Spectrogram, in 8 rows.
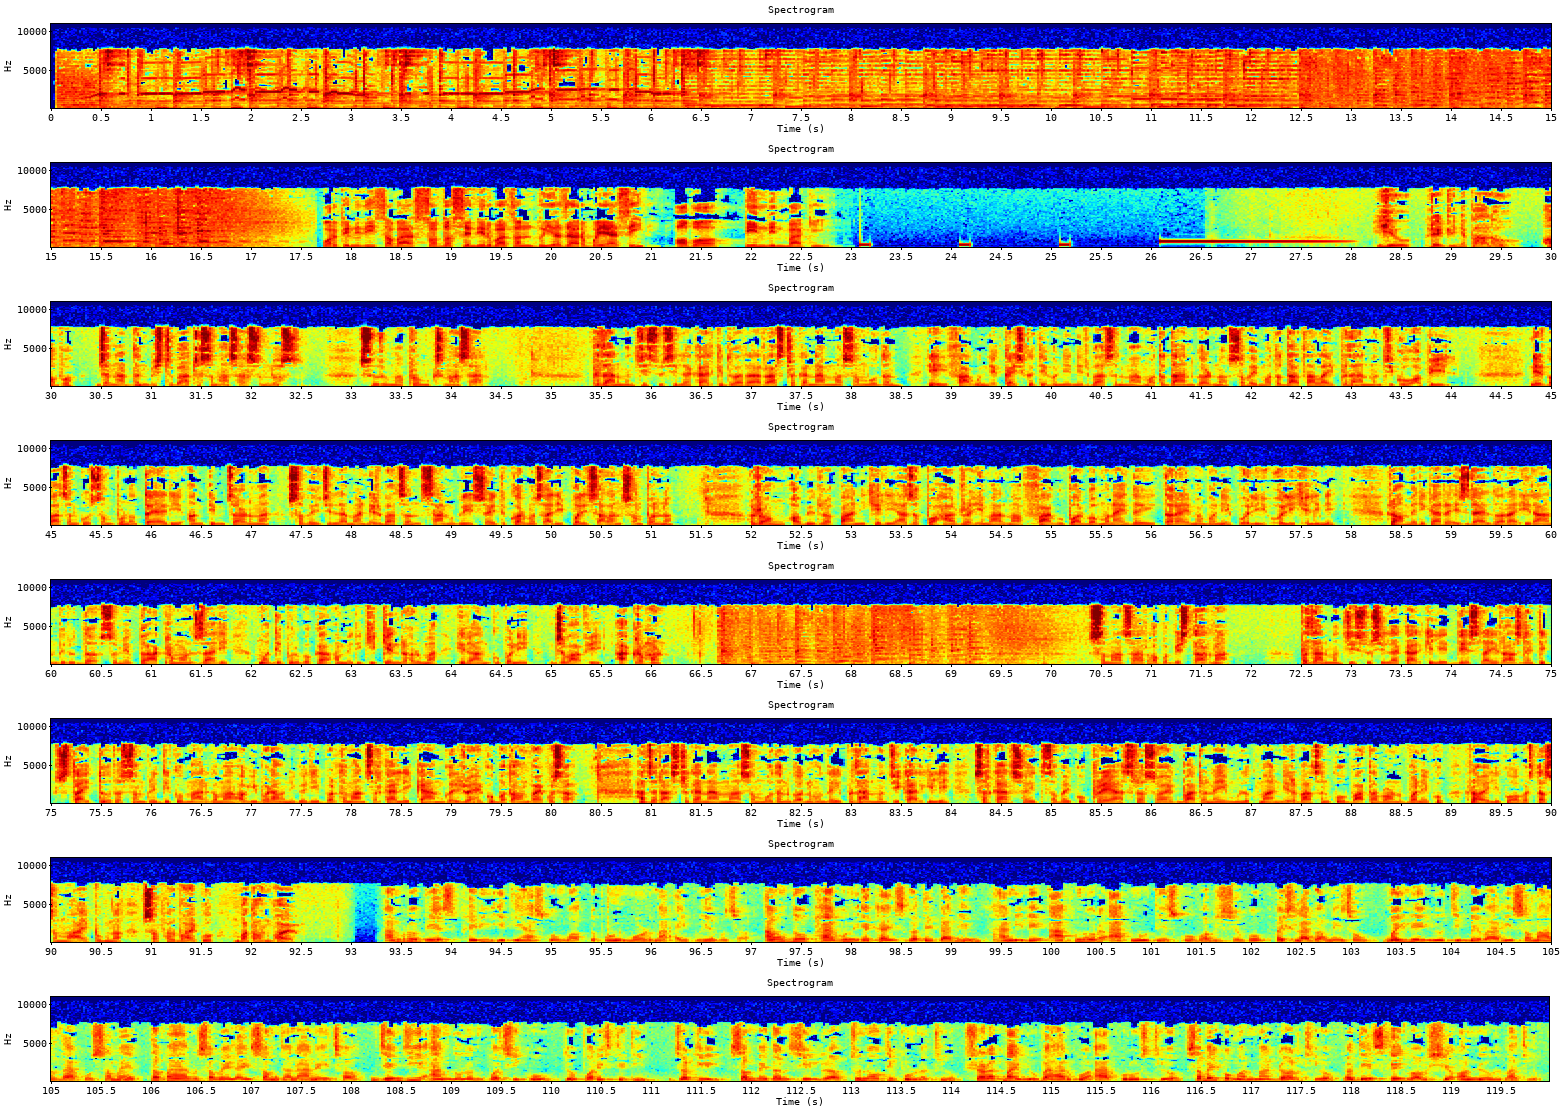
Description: दिउँसो ३ बजेको नेपाली समाचार : १८ फागुन , २०८२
